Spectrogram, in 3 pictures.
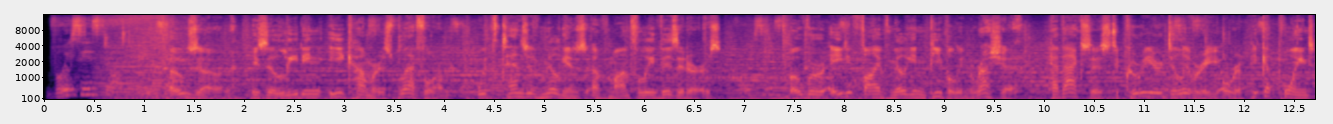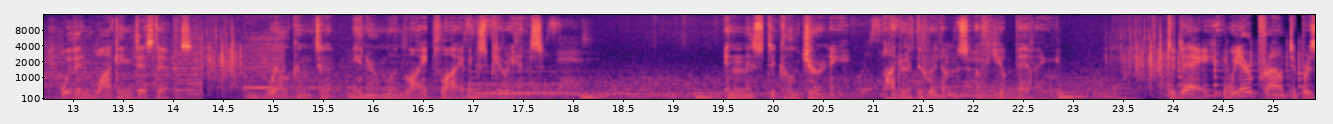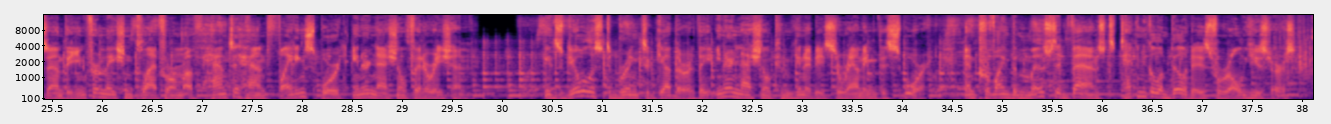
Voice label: en

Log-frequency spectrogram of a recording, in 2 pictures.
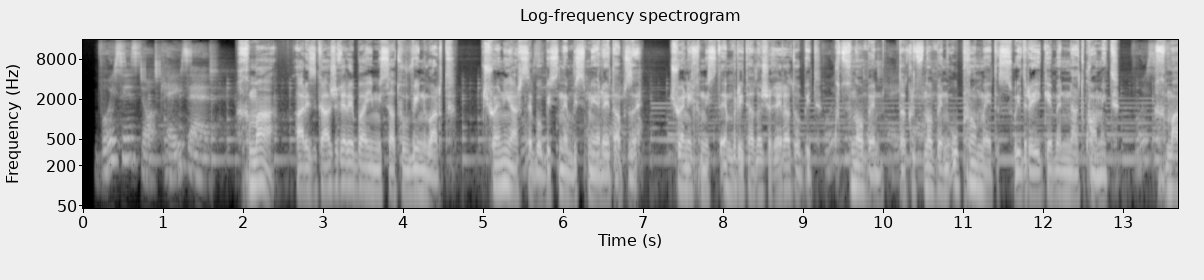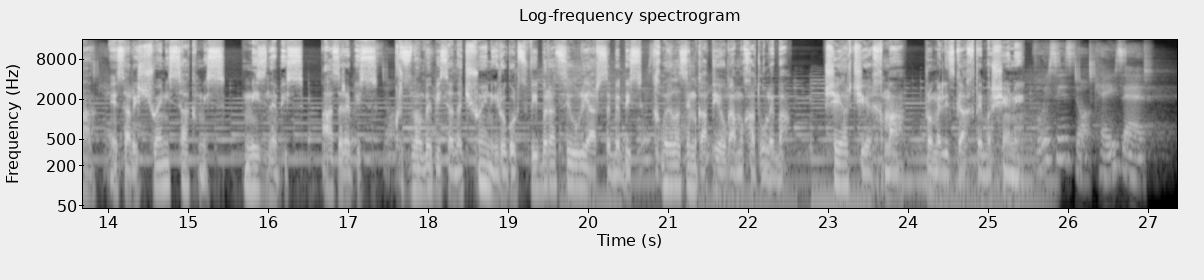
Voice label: man

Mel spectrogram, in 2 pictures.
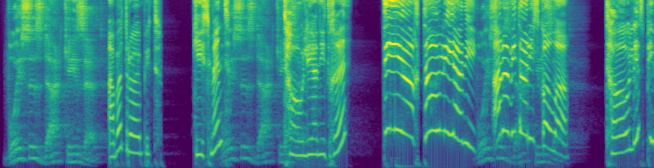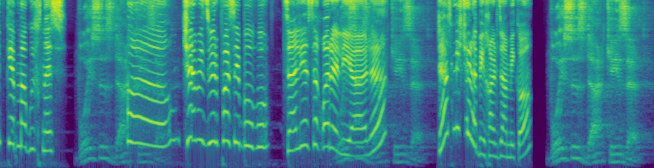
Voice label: kid girl

